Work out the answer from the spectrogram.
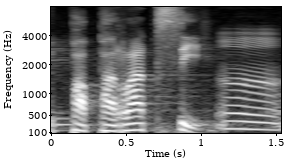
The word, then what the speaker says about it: paparazzi: So that Z takes the sound, just like if you remember, we also say paparazzi, not paparazzi. All right. Paparazzo, not paparazzo. So in this case, this Z takes the sounding ts, just like also in schizophrenia.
